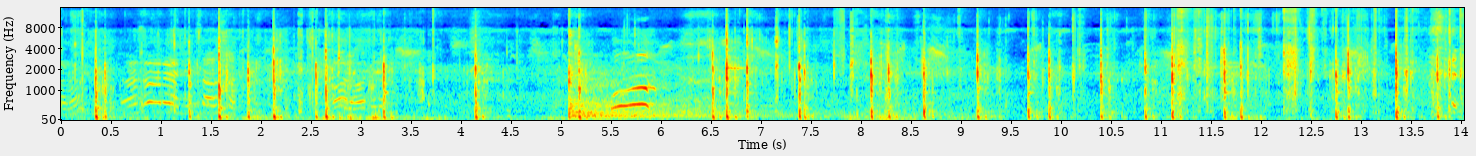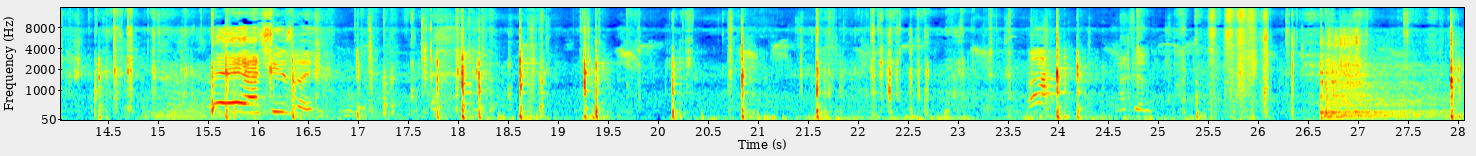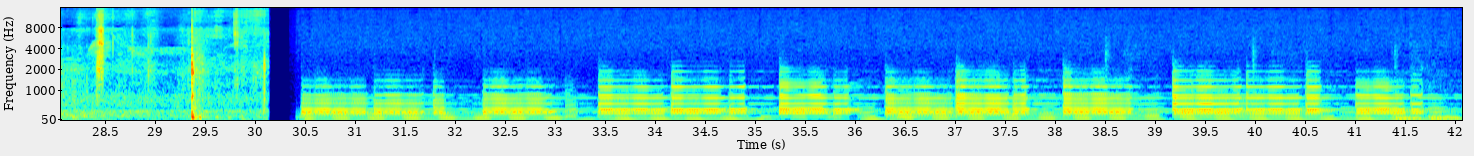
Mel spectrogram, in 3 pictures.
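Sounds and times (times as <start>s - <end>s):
basketball dribbling on asphalt: 0.0s - 5.4s, 6.0s - 24.5s, 26.6s - 29.8s
person shouting: 5.4s - 6.1s.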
